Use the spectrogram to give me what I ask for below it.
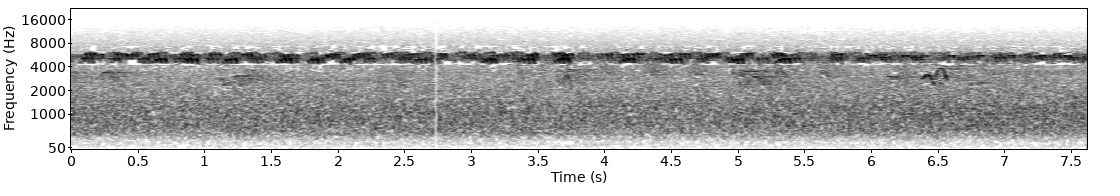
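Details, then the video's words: Crickets chirping in Ukraine among chrysanthemums: dense, high-pitched rapid pulses forming a constant ringing band, a brief click near the middle, quieter chirps underneath. "Заспокійливий звук цвіркунів//The soothing sound of crickets"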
